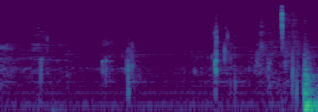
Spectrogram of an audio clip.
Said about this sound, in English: I'm going to take a sip of water real quick, folks.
